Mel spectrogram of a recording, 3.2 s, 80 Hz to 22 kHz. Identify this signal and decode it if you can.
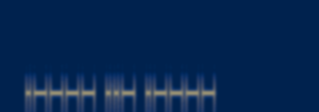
Morse code, heard as a keyed tone, about 30 wpm, 700 Hz. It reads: 1U1
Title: Three Challenging Letter-Number Combinations 30wpm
